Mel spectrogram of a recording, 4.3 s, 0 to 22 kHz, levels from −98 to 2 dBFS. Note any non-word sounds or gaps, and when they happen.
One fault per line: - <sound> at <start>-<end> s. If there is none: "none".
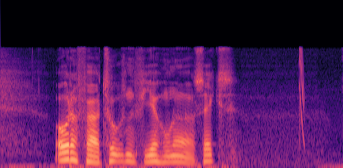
- chirp at 3.7-3.8 s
